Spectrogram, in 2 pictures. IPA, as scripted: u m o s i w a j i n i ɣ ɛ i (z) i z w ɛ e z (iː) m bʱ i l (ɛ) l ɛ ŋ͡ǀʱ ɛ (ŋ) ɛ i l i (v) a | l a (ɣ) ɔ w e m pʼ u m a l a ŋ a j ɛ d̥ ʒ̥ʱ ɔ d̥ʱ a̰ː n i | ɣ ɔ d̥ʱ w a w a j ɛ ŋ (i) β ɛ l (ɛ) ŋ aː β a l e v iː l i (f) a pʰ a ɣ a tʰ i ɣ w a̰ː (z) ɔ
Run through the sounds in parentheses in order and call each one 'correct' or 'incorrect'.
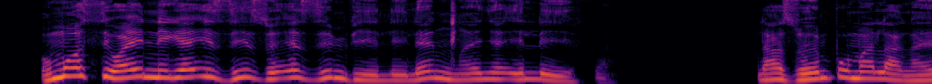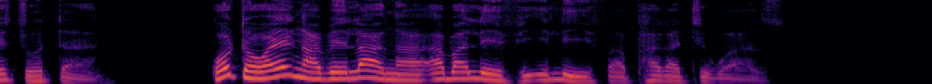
correct, incorrect, incorrect, incorrect, incorrect, incorrect, incorrect, incorrect, correct, correct

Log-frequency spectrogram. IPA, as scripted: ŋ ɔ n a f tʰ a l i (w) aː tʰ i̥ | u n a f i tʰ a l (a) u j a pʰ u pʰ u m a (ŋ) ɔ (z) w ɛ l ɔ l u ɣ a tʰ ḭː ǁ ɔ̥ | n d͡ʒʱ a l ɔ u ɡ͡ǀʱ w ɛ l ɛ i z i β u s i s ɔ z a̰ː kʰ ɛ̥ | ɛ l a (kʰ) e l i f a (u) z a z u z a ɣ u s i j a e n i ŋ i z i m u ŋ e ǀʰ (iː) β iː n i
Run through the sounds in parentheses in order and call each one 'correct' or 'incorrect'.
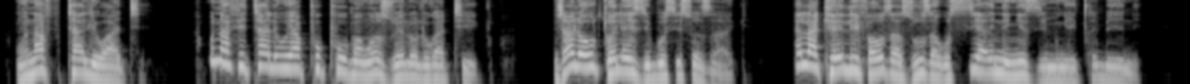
correct, incorrect, correct, correct, correct, correct, incorrect

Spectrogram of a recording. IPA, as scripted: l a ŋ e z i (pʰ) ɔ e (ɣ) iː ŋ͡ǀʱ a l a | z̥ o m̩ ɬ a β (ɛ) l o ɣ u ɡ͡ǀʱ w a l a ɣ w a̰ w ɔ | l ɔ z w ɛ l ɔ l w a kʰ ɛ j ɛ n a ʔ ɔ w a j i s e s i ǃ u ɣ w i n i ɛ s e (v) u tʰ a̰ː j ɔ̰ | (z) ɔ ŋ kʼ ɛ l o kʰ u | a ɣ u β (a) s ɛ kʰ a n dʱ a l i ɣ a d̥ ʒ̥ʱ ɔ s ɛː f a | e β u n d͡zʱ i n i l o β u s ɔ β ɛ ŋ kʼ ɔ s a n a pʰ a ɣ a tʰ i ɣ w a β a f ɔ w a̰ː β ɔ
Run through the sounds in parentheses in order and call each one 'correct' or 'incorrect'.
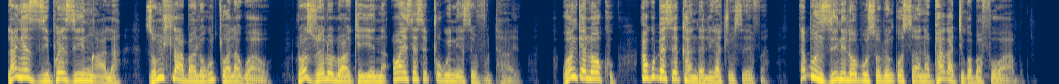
correct, incorrect, incorrect, correct, incorrect, incorrect

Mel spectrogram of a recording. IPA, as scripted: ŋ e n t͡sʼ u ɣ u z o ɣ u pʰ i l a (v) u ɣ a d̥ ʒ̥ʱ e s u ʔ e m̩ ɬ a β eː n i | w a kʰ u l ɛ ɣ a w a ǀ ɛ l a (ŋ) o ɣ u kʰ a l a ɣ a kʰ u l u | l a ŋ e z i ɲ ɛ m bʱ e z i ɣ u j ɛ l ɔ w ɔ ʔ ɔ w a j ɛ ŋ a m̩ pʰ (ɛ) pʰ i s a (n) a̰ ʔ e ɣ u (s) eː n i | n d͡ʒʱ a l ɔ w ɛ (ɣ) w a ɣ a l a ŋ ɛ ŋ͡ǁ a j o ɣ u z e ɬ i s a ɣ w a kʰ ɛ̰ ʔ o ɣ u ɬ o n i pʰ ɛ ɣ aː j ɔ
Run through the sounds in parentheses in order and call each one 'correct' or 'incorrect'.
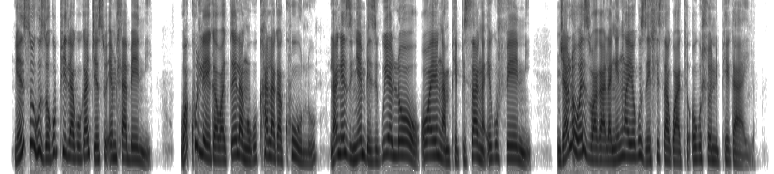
incorrect, correct, incorrect, incorrect, incorrect, incorrect

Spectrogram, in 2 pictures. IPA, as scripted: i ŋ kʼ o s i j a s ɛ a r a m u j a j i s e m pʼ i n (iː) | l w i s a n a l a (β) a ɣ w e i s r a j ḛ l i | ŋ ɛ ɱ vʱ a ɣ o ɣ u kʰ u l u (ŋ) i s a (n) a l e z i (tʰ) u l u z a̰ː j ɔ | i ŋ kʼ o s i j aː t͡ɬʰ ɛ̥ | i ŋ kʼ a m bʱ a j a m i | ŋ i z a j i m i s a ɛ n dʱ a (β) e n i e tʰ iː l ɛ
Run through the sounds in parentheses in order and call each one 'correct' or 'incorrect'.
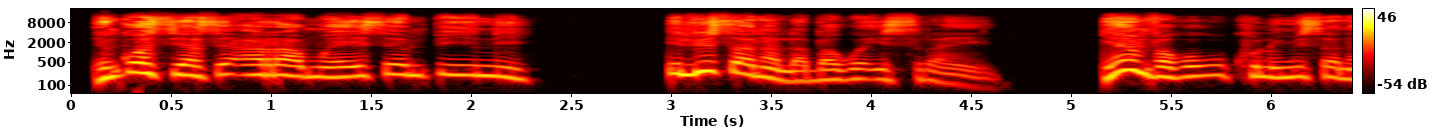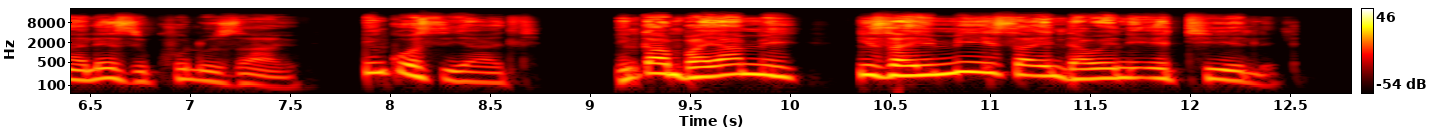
correct, correct, incorrect, correct, incorrect, incorrect

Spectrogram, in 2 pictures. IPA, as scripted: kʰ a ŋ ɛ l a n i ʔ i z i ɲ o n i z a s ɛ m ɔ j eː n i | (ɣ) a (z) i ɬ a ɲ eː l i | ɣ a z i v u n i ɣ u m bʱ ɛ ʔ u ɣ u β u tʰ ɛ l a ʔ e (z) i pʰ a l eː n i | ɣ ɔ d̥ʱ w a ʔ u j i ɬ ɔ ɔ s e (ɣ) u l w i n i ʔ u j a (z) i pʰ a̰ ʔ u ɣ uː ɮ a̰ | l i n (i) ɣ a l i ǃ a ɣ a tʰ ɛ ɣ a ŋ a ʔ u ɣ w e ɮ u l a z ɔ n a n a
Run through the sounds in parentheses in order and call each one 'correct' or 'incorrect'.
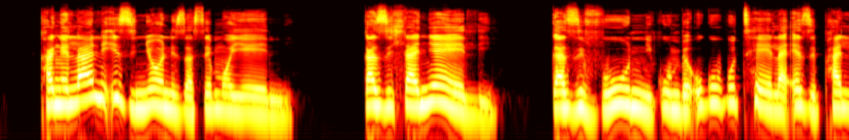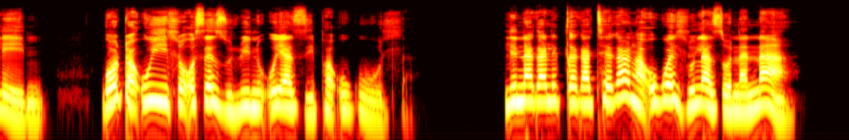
correct, correct, correct, incorrect, correct, incorrect

